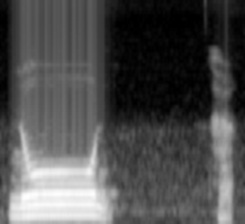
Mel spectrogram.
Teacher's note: হ্যাঁ, পরের হরফ নুন। জিহ্বার আগা তার বরাবর উপরের তালুর সঙ্গে লাগিয়ে উচ্চারিত হয় নুন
